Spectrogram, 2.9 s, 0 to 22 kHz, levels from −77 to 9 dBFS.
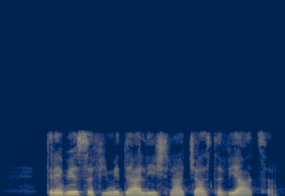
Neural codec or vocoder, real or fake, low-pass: none; real; 7.2 kHz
